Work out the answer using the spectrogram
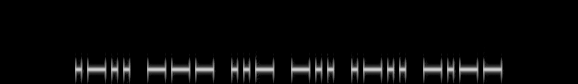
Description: Morse code, heard as a keyed tone, about 21 wpm, 700 Hz. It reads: LOUDLY
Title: 6 Letter Words - First 3 Letters Given - 20wpm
